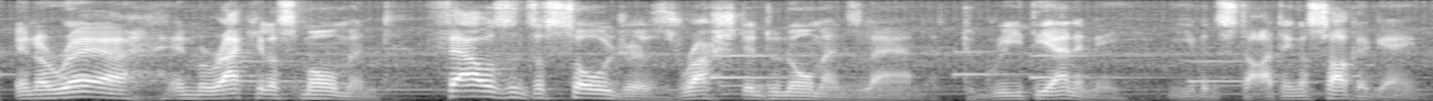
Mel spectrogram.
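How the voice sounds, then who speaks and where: A man's voice: low-pitched, sing-song, fairly quick, hardly any pauses, soft background music. A man reading scripted, dramatic documentary narration as a narrator.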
